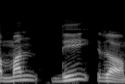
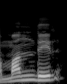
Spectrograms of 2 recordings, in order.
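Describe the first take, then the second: First: मंदिर said very slowly; slow demo word. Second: Said in the usual way. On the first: Shown as a demonstration. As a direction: drag out मंदिर with clear n. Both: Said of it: "यहाँ न का उच्चारण होगा".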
